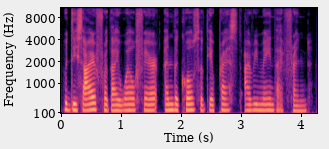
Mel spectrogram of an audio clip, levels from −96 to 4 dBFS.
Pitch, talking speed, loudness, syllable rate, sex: 175 Hz, 210 wpm, -20 LUFS, 5.8 syllables/s, female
